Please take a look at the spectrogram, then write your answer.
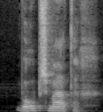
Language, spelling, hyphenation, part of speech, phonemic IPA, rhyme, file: Dutch, beroepsmatig, be‧roeps‧ma‧tig, adjective, /bəˌrupsˈmaː.təx/, -aːtəx, Nl-beroepsmatig.ogg
- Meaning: professional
